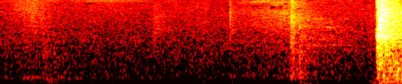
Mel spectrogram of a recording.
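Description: Quiet room tone, then a single sharp knock near the end, as a closet door is handled.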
